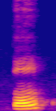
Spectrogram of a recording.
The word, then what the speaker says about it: pho: Um I have a recipe for homemade fu that's spelled pho pronounced fu.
